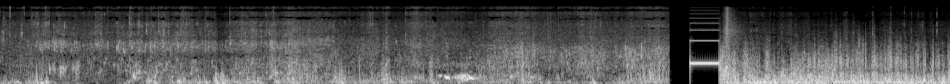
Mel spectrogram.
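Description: Water and wind noise on the microphone during a small-boat ride on a river. About seven seconds in the sound drops out briefly with a short electronic beep, then steady wind buffeting on the microphone comes in louder.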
